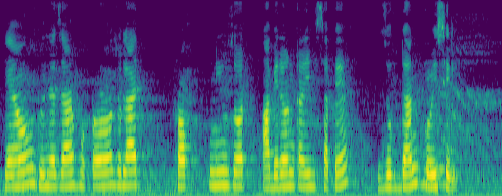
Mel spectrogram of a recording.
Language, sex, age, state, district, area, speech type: Assamese, female, 45-60, Assam, Golaghat, urban, read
